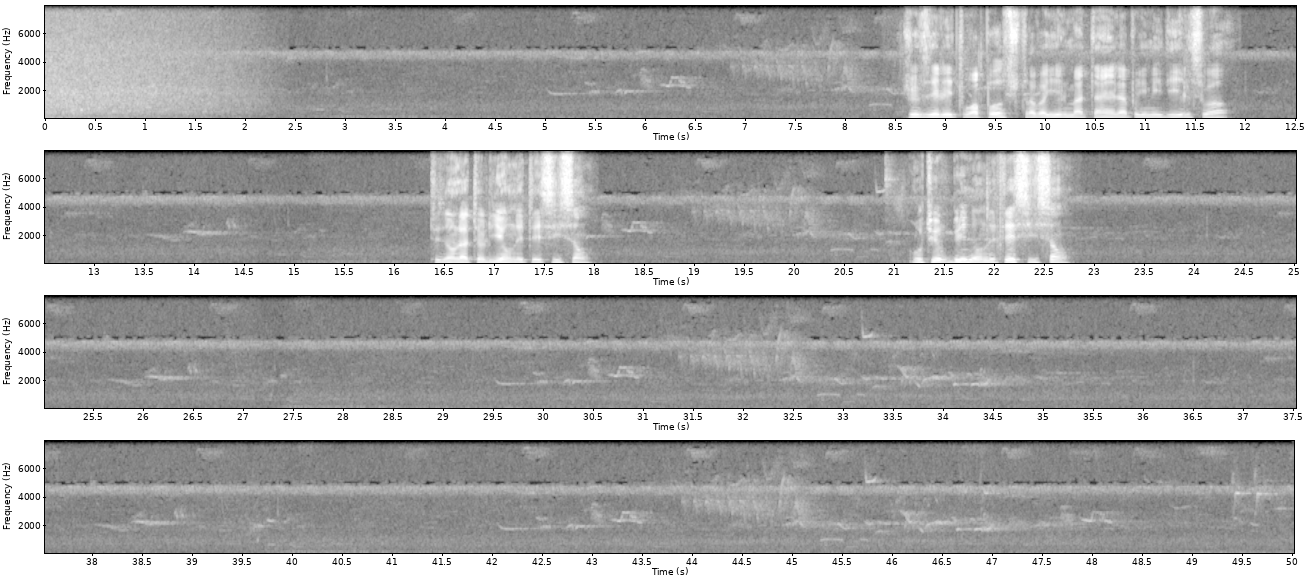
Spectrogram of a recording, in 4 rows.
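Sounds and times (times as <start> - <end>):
distant birds chirping: 0.0 - 3.3, 42.0 - 50.0
faint high whine: 0.0 - 7.0.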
